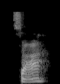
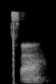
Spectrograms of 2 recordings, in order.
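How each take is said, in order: First: Said in the usual way. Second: "sa" said as tsa with an ejective ts; sharp ts pop in "sa", gap before the vowel; glottalised TS. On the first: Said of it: "que no tienen glotal". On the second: Shown as a demonstration. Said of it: "consonantes que tienen glotal".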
